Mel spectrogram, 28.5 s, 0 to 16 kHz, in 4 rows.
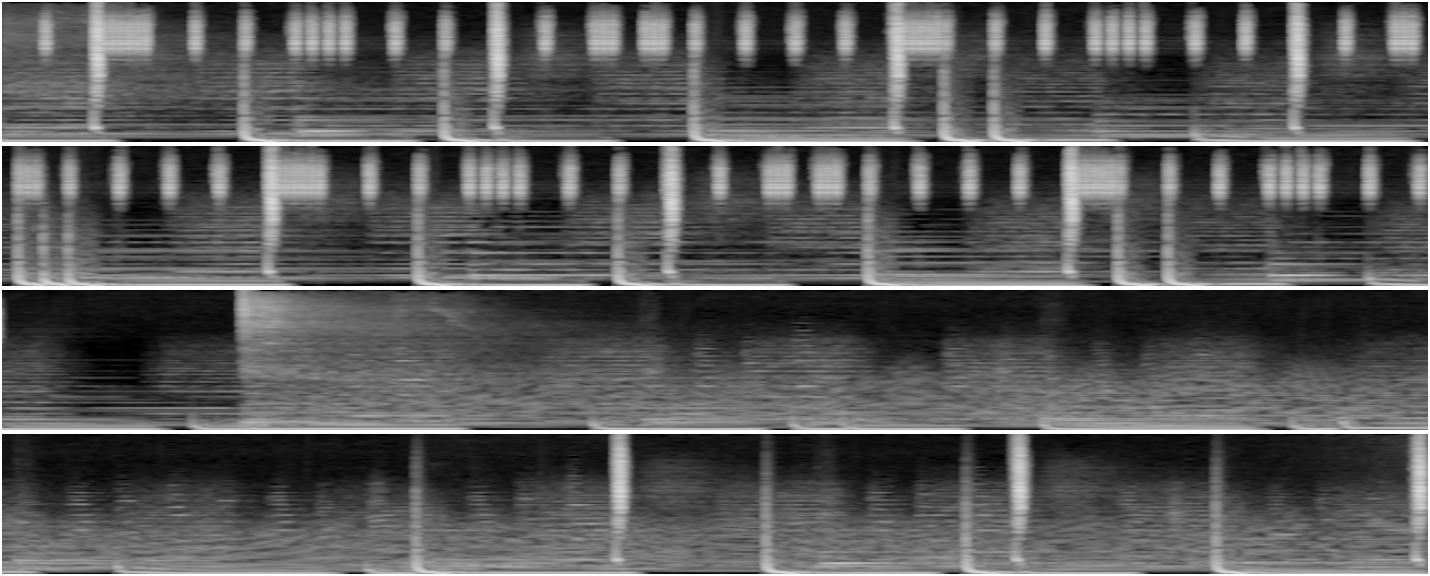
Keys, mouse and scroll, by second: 0.9 click, 2.2 click, 3.3 click, 6.3 ctrl+z, 6.6 drag, 8.8 ctrl+z, 9.2 click, 10.2-10.8 scroll down 1, 10.9 click, 12.2 click, 13.7-15.3 drag, 16.3 click, 17.4 alt+scroll down 1, 17.8 click, 17.9 space, 19.6-20.0 click, 20.4 alt+scroll up 1, 20.9 space, 21.0 click, 21.0 space, 21.8-22.3 click, 22.4-23.2 typing, 23.3 click.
